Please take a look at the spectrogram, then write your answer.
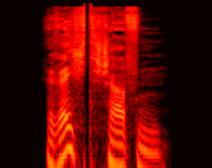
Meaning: righteous, virtuous
- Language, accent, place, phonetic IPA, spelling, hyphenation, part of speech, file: German, Germany, Berlin, [ˈʁɛçtˌʃafn̩], rechtschaffen, recht‧schaf‧fen, adjective, De-rechtschaffen.ogg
